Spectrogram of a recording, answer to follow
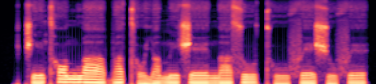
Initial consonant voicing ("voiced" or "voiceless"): voiceless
